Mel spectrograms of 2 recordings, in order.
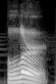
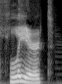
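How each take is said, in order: First: The vowel sounds like a Spanish e. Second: The vowel sounds like a Spanish i. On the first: The speaker calls it right. "lo pronuncio como una E ... digo flirt" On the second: The speaker calls it wrong. "no como una I en español. No digo flirt"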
